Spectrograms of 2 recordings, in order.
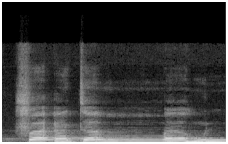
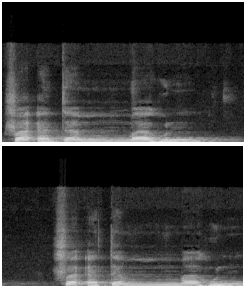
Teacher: dengan disukunkan huruf nun, kemudian baru didengungkan. Jadi membacanya fa'atammahun. · Itu cuma berakhir di sukun. Harusnya berakhir di dengung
